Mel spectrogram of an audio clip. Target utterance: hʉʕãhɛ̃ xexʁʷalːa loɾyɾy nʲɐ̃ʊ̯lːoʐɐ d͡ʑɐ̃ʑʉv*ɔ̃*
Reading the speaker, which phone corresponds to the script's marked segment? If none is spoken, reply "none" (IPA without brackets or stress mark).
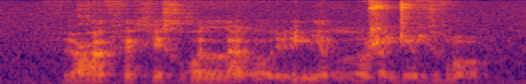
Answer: ɔ̃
